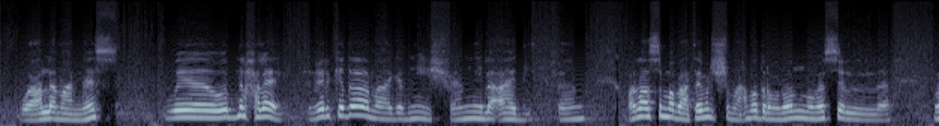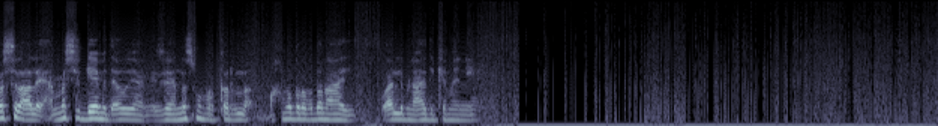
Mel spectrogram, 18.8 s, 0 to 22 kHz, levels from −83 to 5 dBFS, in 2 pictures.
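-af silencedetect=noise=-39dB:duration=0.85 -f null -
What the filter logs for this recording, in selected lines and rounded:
silence_start: 14.14
silence_end: 18.77 | silence_duration: 4.64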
